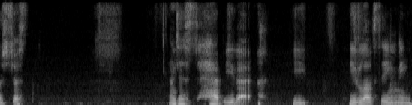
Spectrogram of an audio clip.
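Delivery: emotional, moved. Speaker apologizing to listeners for getting a little too emotional: getting emotional. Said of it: "I didn't mean to get a little too emotional".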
